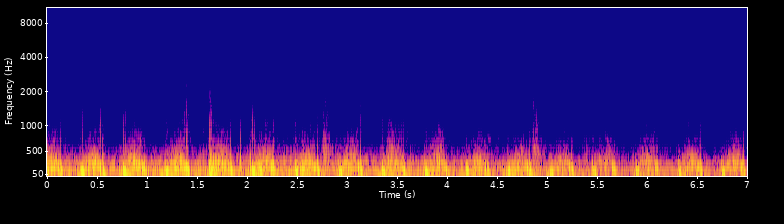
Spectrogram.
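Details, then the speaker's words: Child heart auscultation: fast heartbeat about 140 a minute with a steady whooshing holosystolic murmur filling the gap between beats. "murmurs can be diastolic or systolic can you hear this hollow systolic murmur"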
